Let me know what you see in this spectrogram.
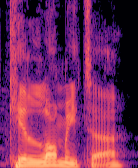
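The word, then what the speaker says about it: kilometre: It's not kilometer, it's kilo kilometer.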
